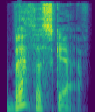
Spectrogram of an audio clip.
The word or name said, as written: bathyscaphe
